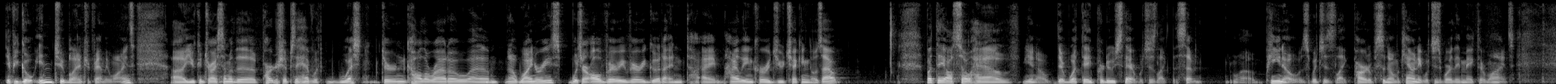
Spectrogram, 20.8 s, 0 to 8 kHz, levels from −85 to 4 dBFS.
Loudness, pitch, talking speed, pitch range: -23 LUFS, 115 Hz, 195 wpm, 105-130 Hz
